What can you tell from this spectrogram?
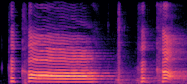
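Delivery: loud bird call; chirping bird person. Pretend. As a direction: caw like a crow. Bird calls for volunteers.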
